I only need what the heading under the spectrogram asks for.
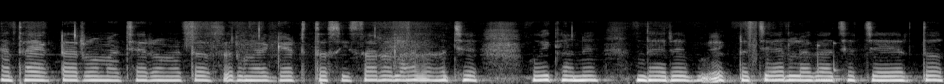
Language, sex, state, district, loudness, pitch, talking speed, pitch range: Bengali, female, West Bengal, Dakshin Dinajpur, -13 LUFS, 195 Hz, 150 wpm, 190-200 Hz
